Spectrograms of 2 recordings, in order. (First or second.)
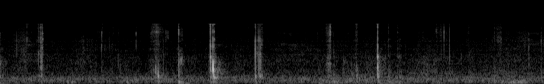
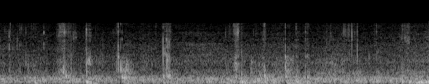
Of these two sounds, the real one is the second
